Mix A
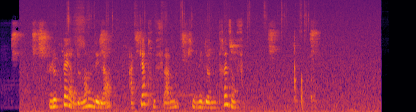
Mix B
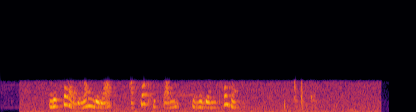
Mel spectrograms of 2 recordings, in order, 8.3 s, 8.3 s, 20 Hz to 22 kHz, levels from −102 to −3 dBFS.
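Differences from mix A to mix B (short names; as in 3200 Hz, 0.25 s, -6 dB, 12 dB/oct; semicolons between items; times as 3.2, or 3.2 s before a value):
second sound: remove pre-emphasis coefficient 0.97; master: add brick-wall FIR low-pass 1100 Hz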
